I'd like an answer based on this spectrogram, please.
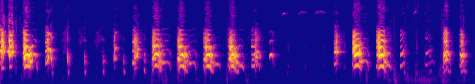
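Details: Dog barking in quick, sharp bursts, mixed with higher yips, about two per second. A short quiet pause comes partway through, then a few faint whines, before the excited barking resumes to the end.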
